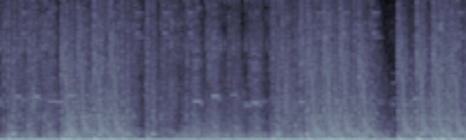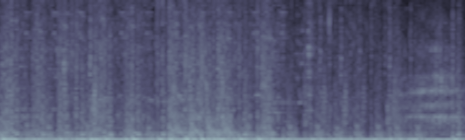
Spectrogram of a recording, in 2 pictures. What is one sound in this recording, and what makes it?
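Retro video game gunfire crackles rapidly and without a break.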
